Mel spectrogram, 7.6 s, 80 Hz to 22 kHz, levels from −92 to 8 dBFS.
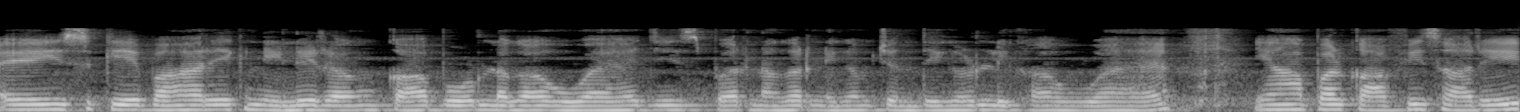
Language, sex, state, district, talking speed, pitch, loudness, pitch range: Hindi, female, Chandigarh, Chandigarh, 180 wpm, 160 Hz, -17 LUFS, 155-175 Hz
